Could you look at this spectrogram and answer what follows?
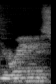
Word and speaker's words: Uranus: which is uh okay you can pronounce of Uranus or darkness yeah neither one is perfectly free from any jokes I say Uranus because it's free from the worst of the jokes yeah so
